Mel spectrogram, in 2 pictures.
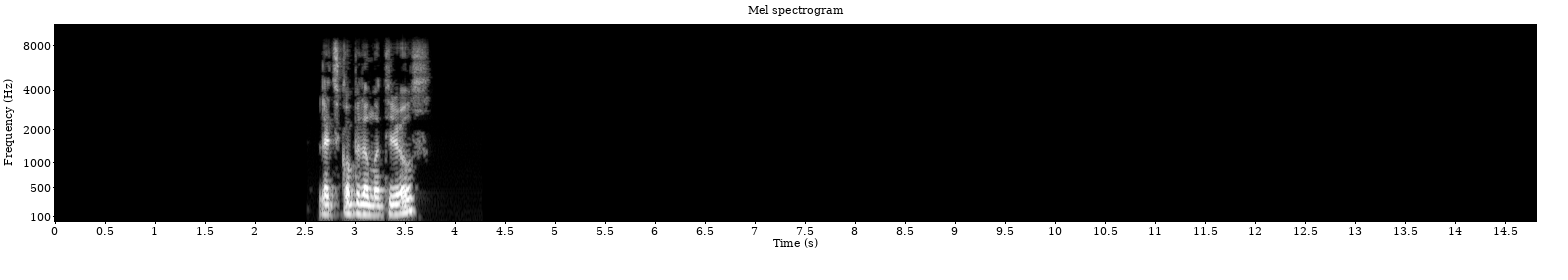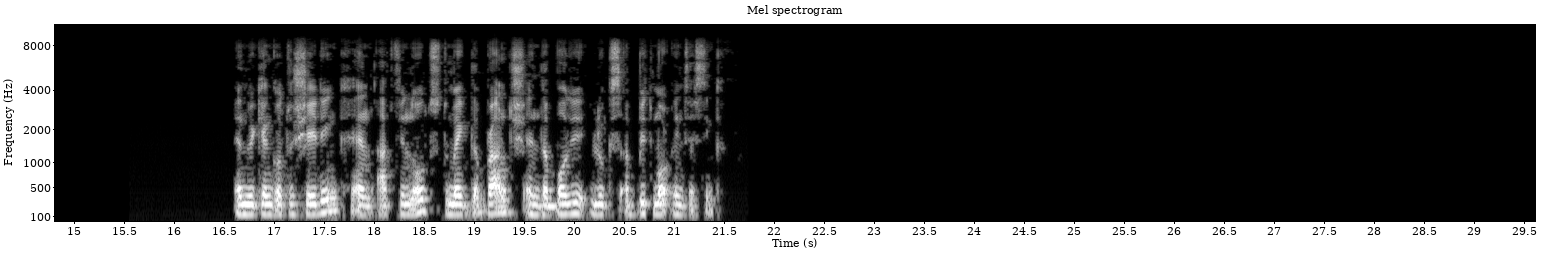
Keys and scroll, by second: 1.4 g, 4.3 ctrl+l, 6.9 ctrl+l, 9.4 KP_0, 13.0 g.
